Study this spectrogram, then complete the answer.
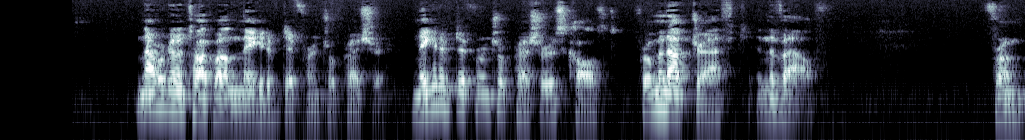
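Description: A man speaks calmly and clearly to the listener, close to a microphone.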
